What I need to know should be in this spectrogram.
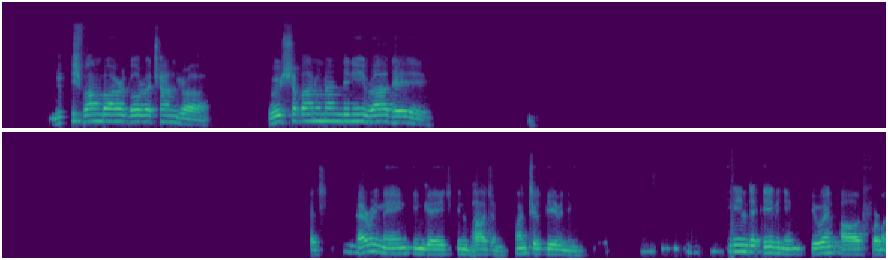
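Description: A man chants through a microphone, heard as over an online call.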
